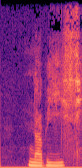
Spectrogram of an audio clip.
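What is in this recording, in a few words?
Tlacochahuaya Zapotec; stingy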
